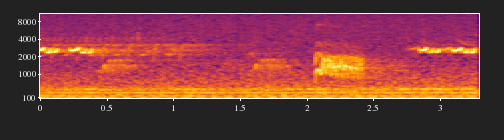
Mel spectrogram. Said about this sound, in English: Another bird down at the crossing initiated this exchange. And they're calling back and forth.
